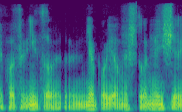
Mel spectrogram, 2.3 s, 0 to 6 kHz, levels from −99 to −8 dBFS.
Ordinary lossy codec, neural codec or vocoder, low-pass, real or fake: AAC, 24 kbps; codec, 16 kHz, 4.8 kbps, FACodec; 5.4 kHz; fake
